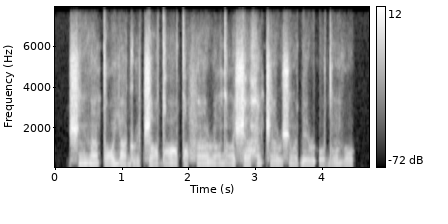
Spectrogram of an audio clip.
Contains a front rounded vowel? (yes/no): yes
